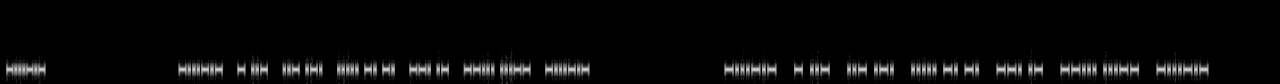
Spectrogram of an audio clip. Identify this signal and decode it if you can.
Morse code, heard as a keyed tone, about 57 wpm, 700 Hz. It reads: <BK> <BK> TU UR 5NN GA 73 <BK> <BK> TU UR 5NN GA 73 <BK>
